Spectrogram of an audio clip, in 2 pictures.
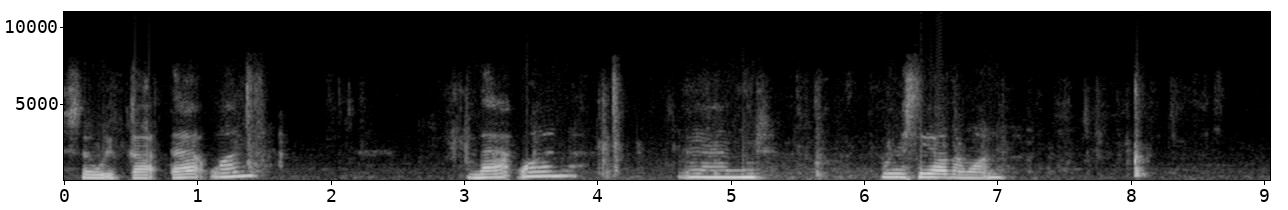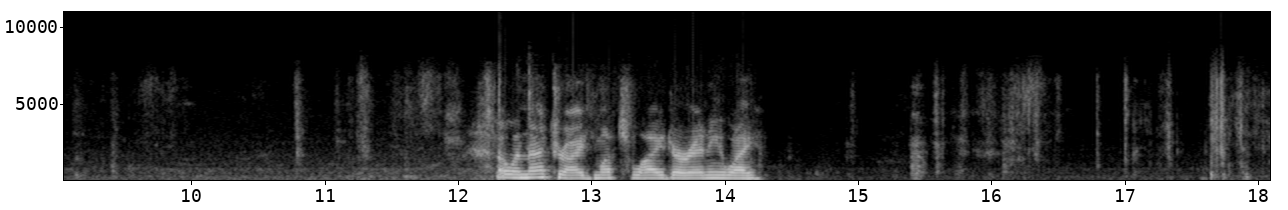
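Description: Paper cards slide and tap softly onto a table.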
